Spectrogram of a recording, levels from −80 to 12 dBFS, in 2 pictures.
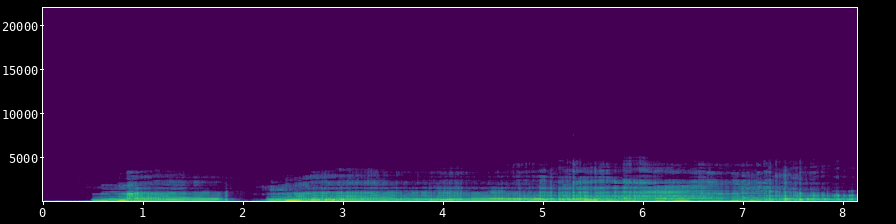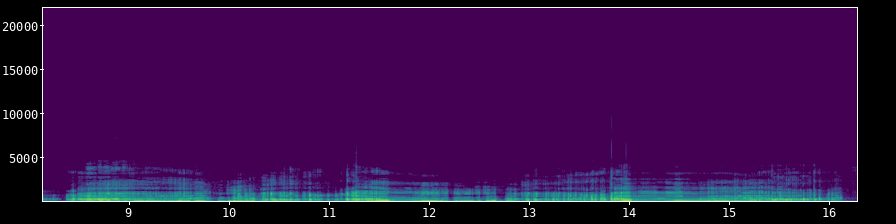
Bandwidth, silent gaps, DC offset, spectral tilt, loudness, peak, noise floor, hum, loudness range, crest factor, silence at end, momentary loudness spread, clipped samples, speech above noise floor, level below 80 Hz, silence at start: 3.9 kHz; none; under 0.1%; -11 dB/octave; -17 LUFS; 0 dBFS; -44 dBFS; none; 3 LU; 16 dB; 0.15 s; 11 LU; under 0.1%; 29 dB; -38 dBFS; 0.5 s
